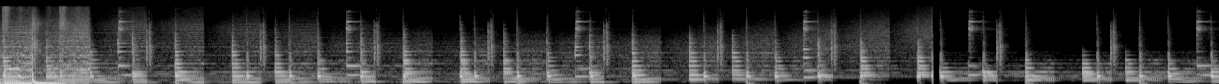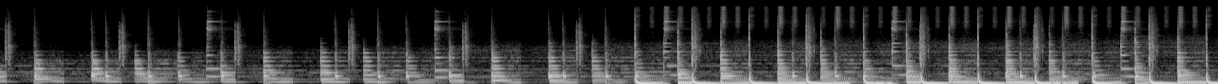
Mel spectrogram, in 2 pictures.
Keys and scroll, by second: 19.9 ctrl+v.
